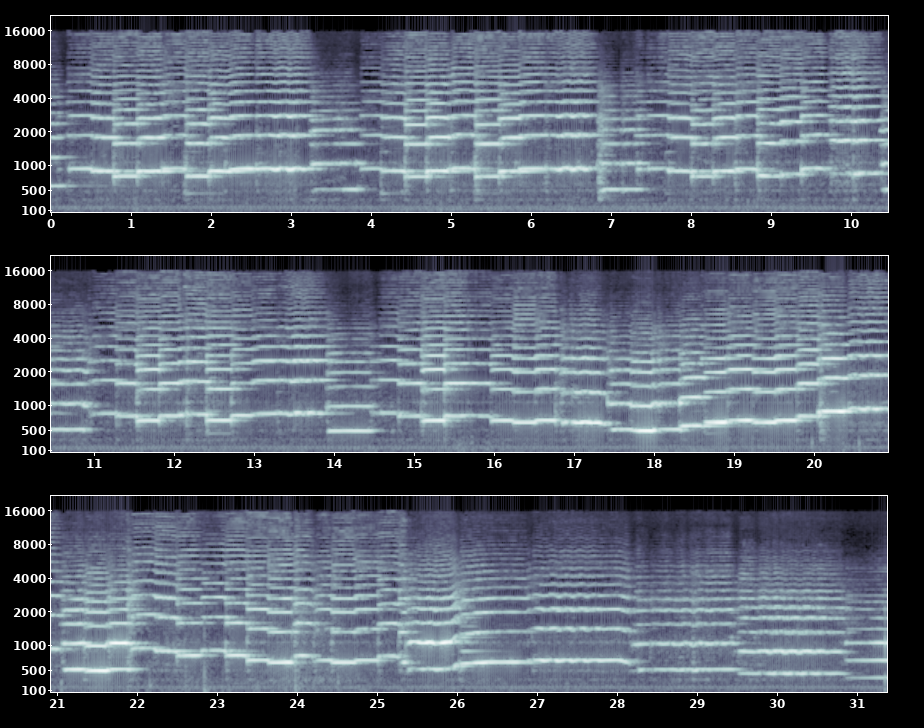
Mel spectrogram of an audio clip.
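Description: Unaccompanied violin played with the bow: a single melodic line of held notes, with sliding, wavering pitches around the middle.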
